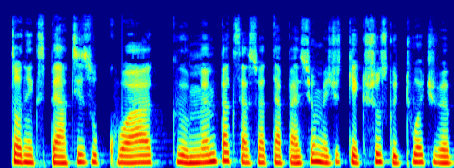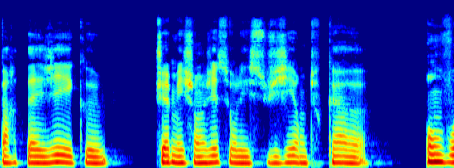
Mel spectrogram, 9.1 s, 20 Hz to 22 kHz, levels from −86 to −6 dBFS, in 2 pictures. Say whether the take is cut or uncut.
uncut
